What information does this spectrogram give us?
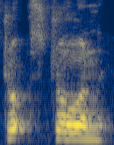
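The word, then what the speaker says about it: Strachan: Um well I'll call myself strawn is is how I pronounce it but I'm I'm appealing to all straens and all straws um throughout the world so I'll I will answer to either I shall refer to you as Mr.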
